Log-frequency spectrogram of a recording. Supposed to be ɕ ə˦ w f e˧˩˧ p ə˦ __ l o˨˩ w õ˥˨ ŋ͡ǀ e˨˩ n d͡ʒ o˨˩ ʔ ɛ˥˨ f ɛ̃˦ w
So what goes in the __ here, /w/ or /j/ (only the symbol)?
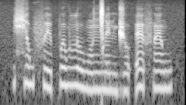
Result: w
